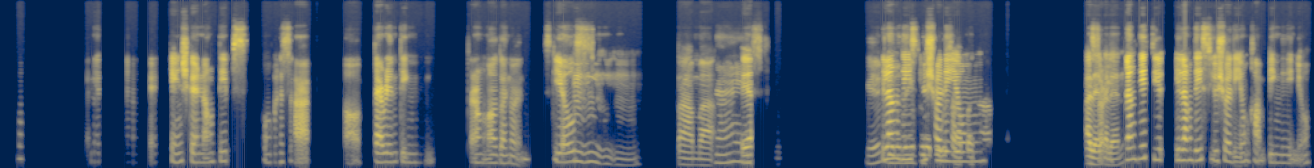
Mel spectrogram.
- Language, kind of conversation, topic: Filipino, podcast, Ano ang paborito mong bonding na gawain kasama ang pamilya o barkada?
- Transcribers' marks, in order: unintelligible speech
